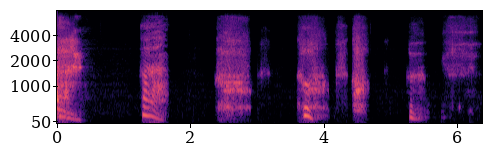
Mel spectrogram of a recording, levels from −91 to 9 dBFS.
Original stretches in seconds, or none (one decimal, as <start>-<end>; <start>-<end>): 1.4-2.0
